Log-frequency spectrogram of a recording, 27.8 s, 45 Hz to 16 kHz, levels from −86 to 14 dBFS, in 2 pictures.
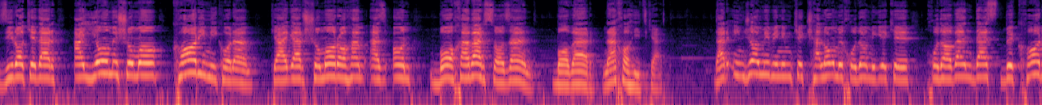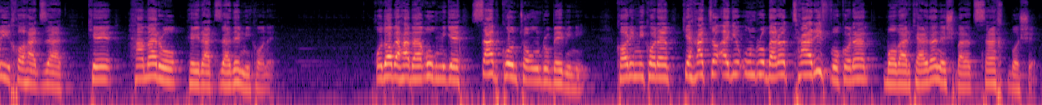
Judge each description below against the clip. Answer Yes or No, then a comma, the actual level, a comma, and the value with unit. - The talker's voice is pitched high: Yes, high, 200 Hz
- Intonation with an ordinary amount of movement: No, wide, 5.9 semitones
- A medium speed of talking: Yes, average, 140 wpm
